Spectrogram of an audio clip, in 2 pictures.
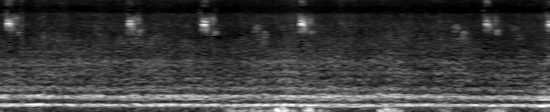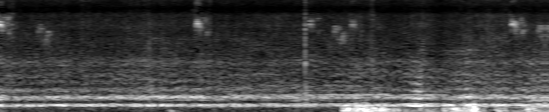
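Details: Worker honey bees in nonstop traffic at a feral colony: a steady, dense, low droning hum with a strong overtone, faint high chirps repeating in the background, and a deeper rumble swelling near the end.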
